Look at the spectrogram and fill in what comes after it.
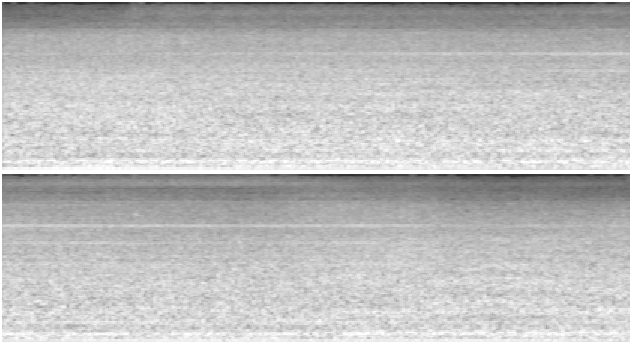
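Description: A stationary air-conditioned LHB passenger train standing at a platform gives off a steady low drone with an even hum, from its idling power and air-conditioning equipment.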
